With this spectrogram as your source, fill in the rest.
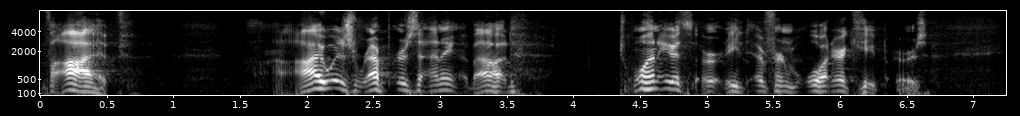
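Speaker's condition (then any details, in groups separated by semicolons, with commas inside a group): Spasmodic dystonia; voice trembles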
